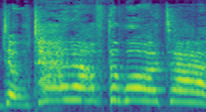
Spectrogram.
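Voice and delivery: put-on screaming. Retelling a dad screaming during a leak: imitating dad screaming. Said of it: "my dad starts screaming at me".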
